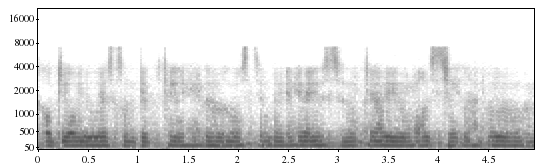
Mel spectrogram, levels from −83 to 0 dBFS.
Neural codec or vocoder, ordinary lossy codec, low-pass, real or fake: codec, 16 kHz, 0.5 kbps, FreqCodec, smaller model; MP3, 64 kbps; 7.2 kHz; fake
